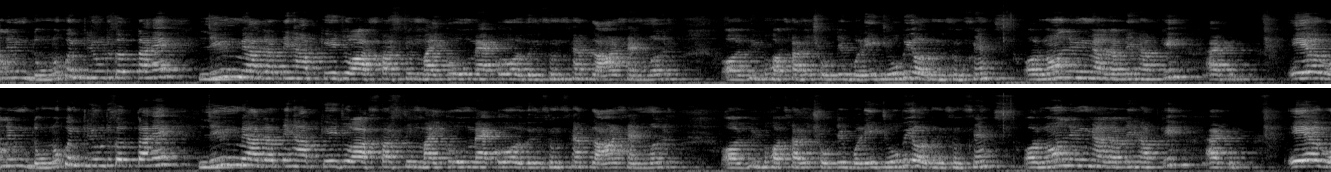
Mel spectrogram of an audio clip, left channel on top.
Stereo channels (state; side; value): normal; both; correlation 0.46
